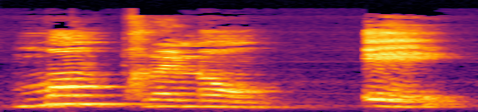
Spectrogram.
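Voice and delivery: drawn-out French, word by word; slow, separated syllables; slow language-teacher model. Shown as a demonstration. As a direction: model the phrase slowly for beginners. Models French phrase for learners.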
